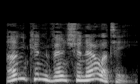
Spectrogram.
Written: unconventionality

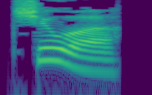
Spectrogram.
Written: chu'a

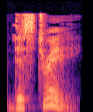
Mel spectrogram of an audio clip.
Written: distrait

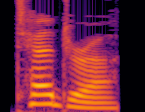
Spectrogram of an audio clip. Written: tedra

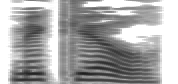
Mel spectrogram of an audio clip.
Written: mcgill

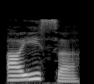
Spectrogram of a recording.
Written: aissa

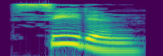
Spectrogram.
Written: seadon

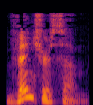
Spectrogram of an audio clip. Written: venturesome

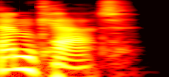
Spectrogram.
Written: mcat

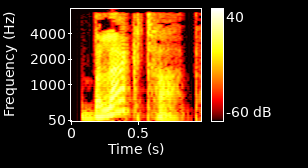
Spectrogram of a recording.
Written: blacktop

